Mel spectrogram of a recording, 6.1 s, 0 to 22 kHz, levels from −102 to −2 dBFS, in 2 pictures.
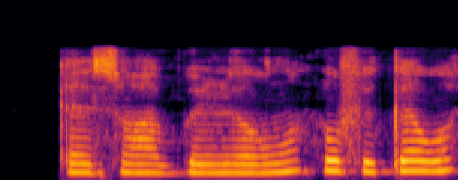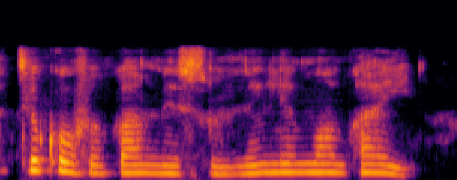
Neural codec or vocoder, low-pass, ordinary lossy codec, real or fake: codec, 16 kHz, 4.8 kbps, FACodec; 7.2 kHz; none; fake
